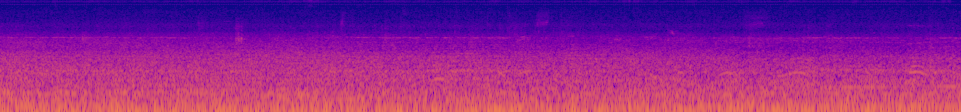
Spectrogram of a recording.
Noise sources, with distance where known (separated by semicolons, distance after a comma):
background noise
